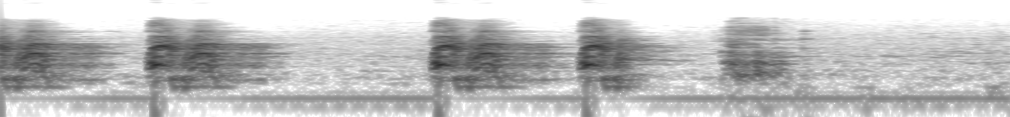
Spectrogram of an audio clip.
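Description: Loud game sound effects burst from a television speaker several times, then stop.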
